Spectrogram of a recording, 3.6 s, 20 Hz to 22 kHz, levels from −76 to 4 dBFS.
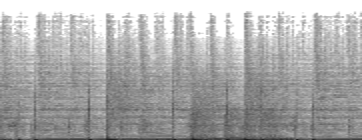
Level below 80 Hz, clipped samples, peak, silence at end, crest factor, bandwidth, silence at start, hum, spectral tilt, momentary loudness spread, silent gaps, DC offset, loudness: -22 dBFS; under 0.1%; 0 dBFS; 0 s; 14 dB; over 20 kHz; 0 s; none; -4.5 dB/octave; 5 LU; none; under 0.1%; -15 LUFS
